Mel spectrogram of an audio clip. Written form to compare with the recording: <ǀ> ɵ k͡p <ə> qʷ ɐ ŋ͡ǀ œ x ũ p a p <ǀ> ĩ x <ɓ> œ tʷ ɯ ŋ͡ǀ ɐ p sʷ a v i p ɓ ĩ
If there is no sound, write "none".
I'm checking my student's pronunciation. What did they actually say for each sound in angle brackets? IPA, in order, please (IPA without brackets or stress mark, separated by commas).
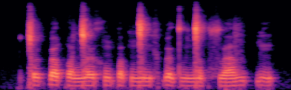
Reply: ǀ, œ, ŋ͡ǀ, ɓ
